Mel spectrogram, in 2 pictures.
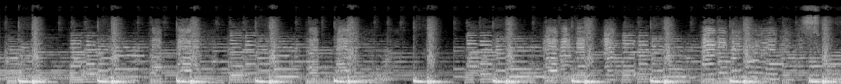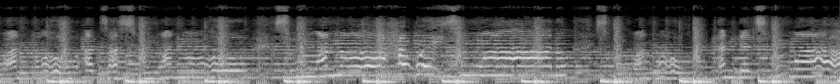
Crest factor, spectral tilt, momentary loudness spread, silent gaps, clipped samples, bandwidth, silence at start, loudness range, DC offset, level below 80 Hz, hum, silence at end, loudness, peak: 12 dB; -5.5 dB/octave; 7 LU; none; under 0.1%; 17 kHz; 0 s; 3 LU; under 0.1%; -28 dBFS; none; 0 s; -12 LUFS; 0 dBFS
